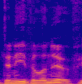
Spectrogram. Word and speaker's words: Denis Villeneuve: It's a 2016 sci-fi film by, I'm sorry if I'm pronouncing his name wrong, Denis Villeneuve. Is that the right pronunciation? – Denis Villeneuve, yeah.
